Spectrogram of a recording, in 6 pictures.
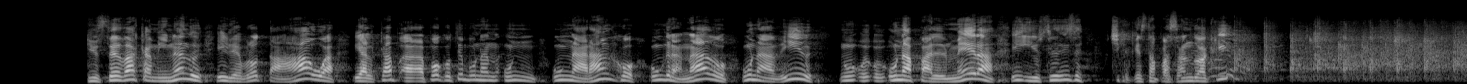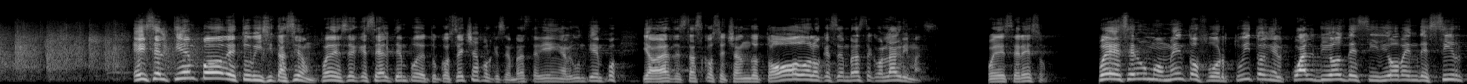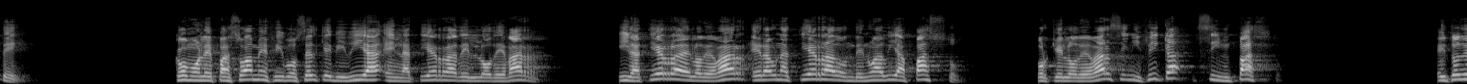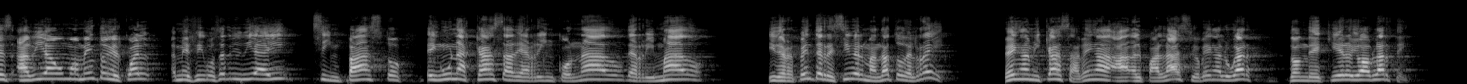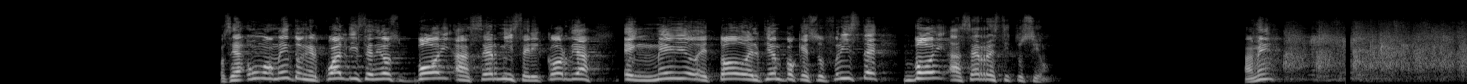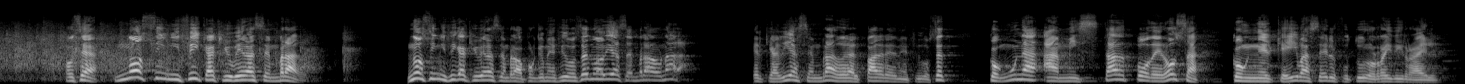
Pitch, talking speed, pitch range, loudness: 200 Hz, 150 wpm, 170-230 Hz, -22 LUFS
